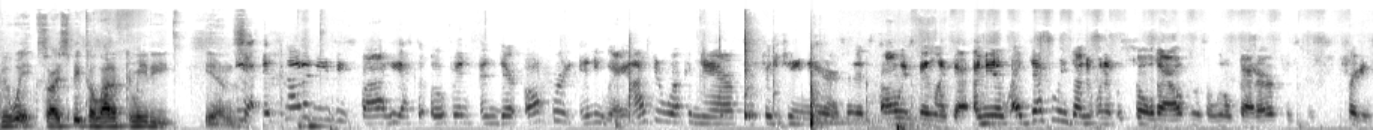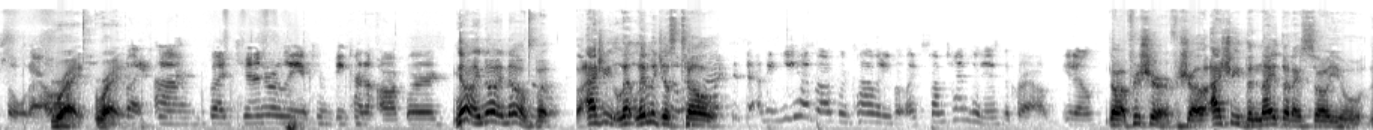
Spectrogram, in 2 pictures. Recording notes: A phone conversation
